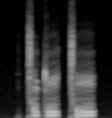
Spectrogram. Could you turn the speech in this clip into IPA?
ǀeʈe ǀe

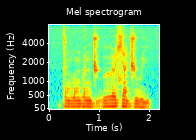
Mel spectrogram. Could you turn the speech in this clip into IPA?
təŋðˤuŋðɐŋd͡ʒṵ lːœɕad͡ʒuj

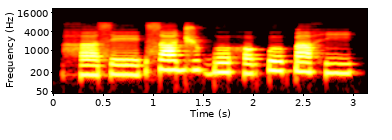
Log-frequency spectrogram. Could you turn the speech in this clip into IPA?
ha˨ se˧ | sa˦d͡ʒu˦˨ɡ͡bo˧ hɔ˨k͡po˧k͡pa˧ hi˧

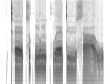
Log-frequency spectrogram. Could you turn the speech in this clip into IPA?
kʰɛː˨˩t͡sʊ˧k̚n̪ʊ˧ŋ kʷʰɛː˨˧t̪yː˧ saː˨˩w

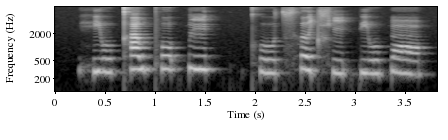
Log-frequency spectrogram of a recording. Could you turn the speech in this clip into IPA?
hju˨˩ kʰa˦wpʰo˦ʔpĩ˦t̚ | kʰu˨˩t͡sʰə˥˧ t͡ɕʰi˨ʔpju˧pɔ̃˥˧

